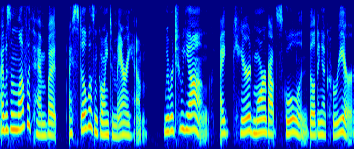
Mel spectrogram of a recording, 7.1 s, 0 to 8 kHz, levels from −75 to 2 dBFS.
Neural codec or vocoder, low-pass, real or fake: none; 7.2 kHz; real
